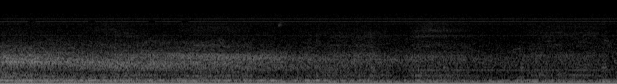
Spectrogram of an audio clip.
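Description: Steady ambient background noise with a faint low hum and no distinct sound events.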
